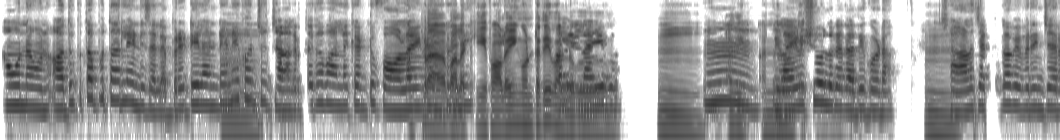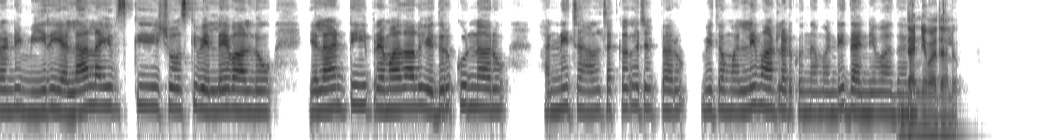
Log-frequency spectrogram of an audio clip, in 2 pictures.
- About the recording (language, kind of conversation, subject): Telugu, podcast, ప్రత్యక్ష కార్యక్రమానికి వెళ్లేందుకు మీరు చేసిన ప్రయాణం గురించి ఒక కథ చెప్పగలరా?
- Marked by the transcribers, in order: in English: "లైవ్"; tapping; in English: "లైవ్"; in English: "లైవ్‌స్‌కి, షోస్‌కి"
